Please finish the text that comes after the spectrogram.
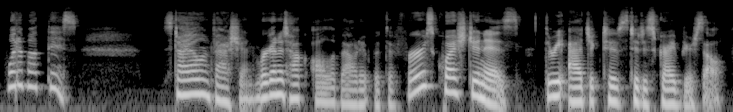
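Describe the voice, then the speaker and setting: A woman's voice: medium pitch, very animated, moderate pace, creaky, a little mellow. A woman hosting an interview podcast, asking eager questions in a friendly, conversational way. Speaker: podcast host.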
